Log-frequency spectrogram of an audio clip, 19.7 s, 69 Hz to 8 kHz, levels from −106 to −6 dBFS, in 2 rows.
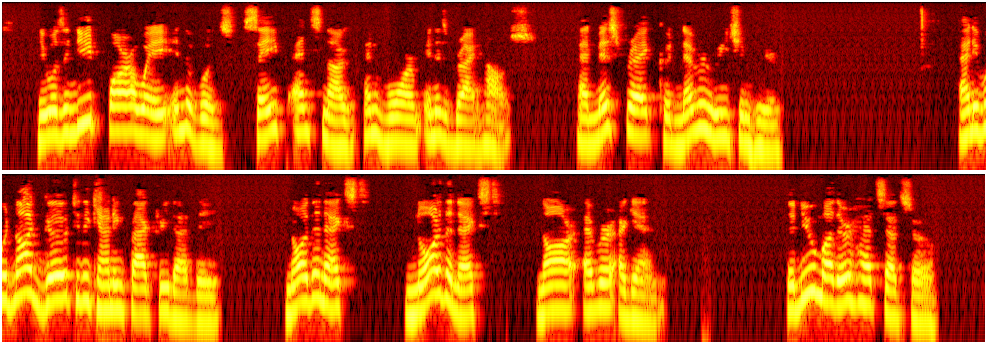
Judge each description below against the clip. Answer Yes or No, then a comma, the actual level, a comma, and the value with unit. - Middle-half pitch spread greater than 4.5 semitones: Yes, wide, 5.4 semitones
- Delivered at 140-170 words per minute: Yes, average, 155 wpm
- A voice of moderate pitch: Yes, medium, 175 Hz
